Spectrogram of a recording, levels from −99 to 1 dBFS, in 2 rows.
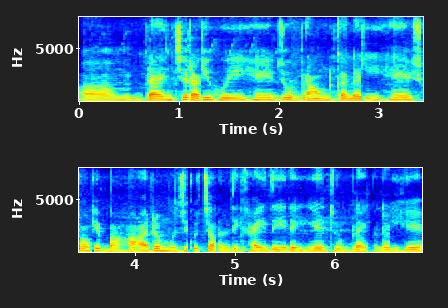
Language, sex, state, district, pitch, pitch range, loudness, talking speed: Hindi, female, Jharkhand, Jamtara, 180 Hz, 175-190 Hz, -26 LUFS, 220 wpm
